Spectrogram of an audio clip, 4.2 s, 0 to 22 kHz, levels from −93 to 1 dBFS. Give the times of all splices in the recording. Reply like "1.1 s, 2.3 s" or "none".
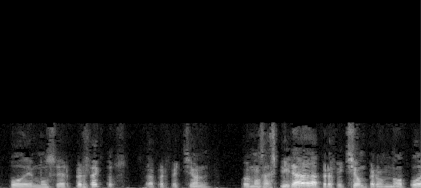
1.4 s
